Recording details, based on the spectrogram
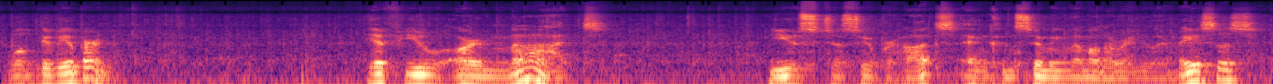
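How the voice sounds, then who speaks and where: Man, deep low voice, slow measured chili tasting review, teary and sniffly, faint background hiss. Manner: slow, measured, thinking aloud between pauses. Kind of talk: casual solo tasting review.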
